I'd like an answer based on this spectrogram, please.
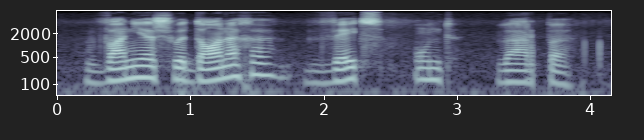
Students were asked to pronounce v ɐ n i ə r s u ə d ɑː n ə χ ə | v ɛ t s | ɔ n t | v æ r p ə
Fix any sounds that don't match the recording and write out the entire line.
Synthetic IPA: v ɐ n i ə r s u ə d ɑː n ə χ ə | v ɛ t s | ɔ n t | v æ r p ə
